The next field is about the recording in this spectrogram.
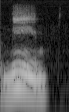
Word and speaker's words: meme: This theory proposes that the meme, it rhymes with dream, like Steve emphasizes,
